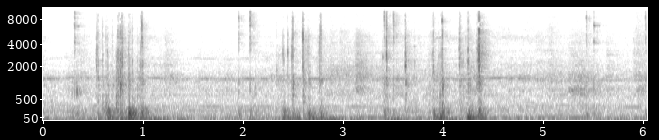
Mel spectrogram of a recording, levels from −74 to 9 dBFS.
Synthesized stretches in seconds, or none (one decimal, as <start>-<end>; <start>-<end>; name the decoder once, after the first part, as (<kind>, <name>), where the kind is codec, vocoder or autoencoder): 2.0-3.9 (autoencoder, DAC-VAE)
